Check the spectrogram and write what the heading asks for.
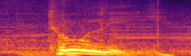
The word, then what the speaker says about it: Thule: Thule. Thule. Thule. Hi everyone! QAJ here and welcome back to my Sandbox YouTube channel. So simulan natin ang review sa tamang pag-pronounce ng brand na ito. Thule.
